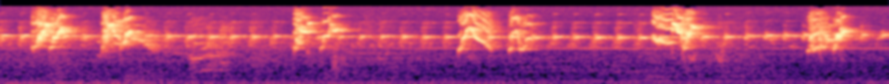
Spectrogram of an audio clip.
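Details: Lovebird in ngetik ngekek song, a long chattering style: loud, harsh high twittering bursts about every half second to second, riding over a thin steady whistle-like tone.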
